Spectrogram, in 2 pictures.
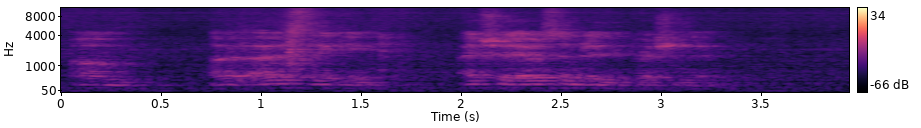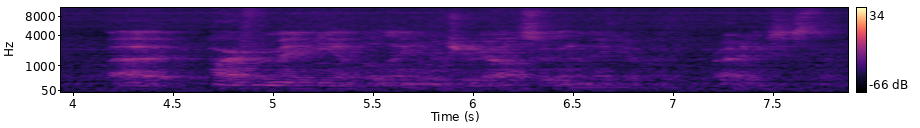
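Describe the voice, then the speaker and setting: A man's voice: sits low, steady tone, quick pace. A male student speaking hesitantly in a class discussion, with many fillers. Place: lecture classroom. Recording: echoey classroom from far off, noisy.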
